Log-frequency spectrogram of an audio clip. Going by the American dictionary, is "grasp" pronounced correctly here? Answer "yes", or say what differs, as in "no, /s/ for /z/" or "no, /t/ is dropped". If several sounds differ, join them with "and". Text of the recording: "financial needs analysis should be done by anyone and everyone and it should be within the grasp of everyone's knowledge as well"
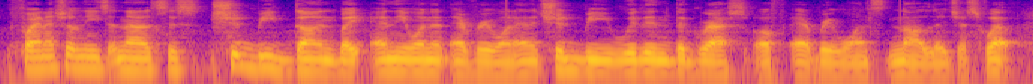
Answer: no, /p/ is dropped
